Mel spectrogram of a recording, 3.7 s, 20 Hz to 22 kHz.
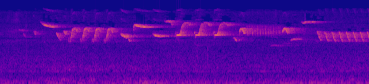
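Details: Male Eurasian wren courting in northern Germany on 2 July 2017, singing for a female to use the nest he built in ivy in March: a loud, very high, rapid stream of trills and sharp notes with steady low background noise.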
